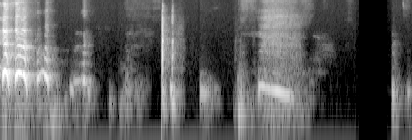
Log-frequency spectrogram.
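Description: A woman laughs and talks cheerfully over an online call.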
